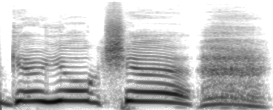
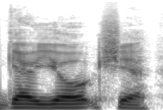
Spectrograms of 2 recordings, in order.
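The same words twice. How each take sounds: First: Much higher, slow, bellowed cheer; terrace shout. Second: Said in the usual way. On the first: Pretend. Flag-waving fan cheering Yorkshire, in a slow high bellow. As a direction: roar it out like a football chant. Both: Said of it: "I'm shouting".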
